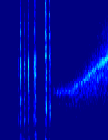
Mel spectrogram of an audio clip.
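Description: Sound effects of a TV station's animated logo intro: a quick run of about six sharp clicks, like computer mouse or key clicks, then a whoosh that rises steadily in pitch from about a second in.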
